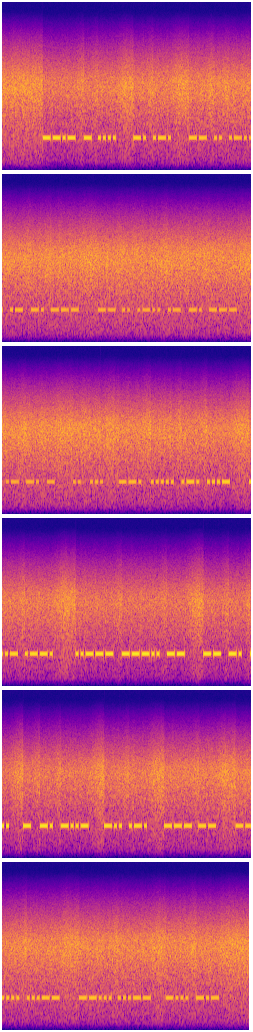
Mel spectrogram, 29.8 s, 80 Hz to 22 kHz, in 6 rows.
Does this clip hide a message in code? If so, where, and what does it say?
Yes: Morse code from 0.8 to 29.3 s, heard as a keyed tone, hand-sent with a paddle, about 24 wpm, 840 Hz, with radio static. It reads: QTH NR MILANO MILANO ANT IS G5RV UP 28M MNI TNX DR OM 73 73 BK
